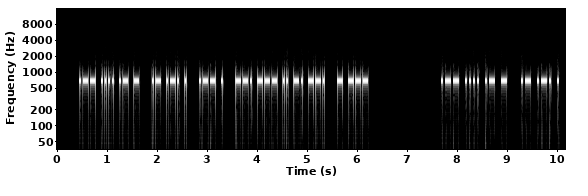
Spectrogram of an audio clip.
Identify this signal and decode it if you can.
Morse code, heard as a keyed tone, about 29 wpm, 700 Hz. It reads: WHAT ARE WE GOING TO WHAT ARE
